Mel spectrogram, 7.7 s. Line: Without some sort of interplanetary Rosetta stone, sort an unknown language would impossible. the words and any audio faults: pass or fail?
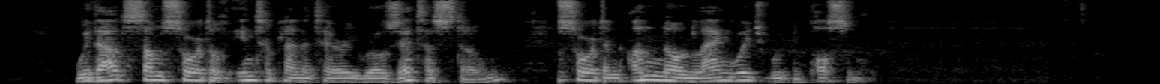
pass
